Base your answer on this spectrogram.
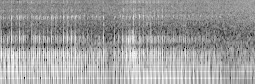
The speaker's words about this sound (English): It is a purring cat. That is the nicest sound, the happiest sound in the world, according to the majority of people. And it's nice.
